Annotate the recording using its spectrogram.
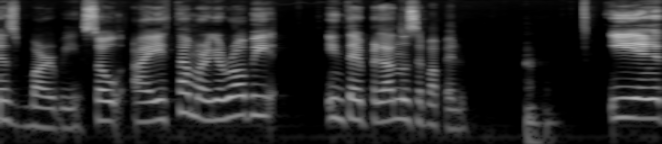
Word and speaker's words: Margot Robbie: Barbie es una persona, la Barbie que es Margot Robbie, la primera, ¿Lo dije bien su nombre? – Sí. – Margot Robbie.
